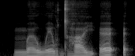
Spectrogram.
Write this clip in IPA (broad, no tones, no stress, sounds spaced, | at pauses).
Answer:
m ɜ w e w dʱ a j ʔ ɛ ʔ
